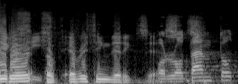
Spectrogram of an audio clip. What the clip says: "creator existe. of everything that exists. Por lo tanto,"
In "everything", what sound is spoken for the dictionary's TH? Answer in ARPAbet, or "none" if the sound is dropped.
TH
